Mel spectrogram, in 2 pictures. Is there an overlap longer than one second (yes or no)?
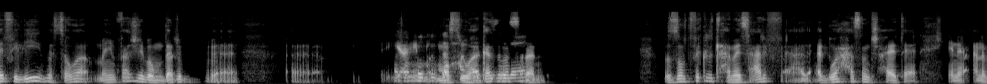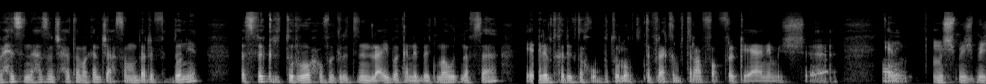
yes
